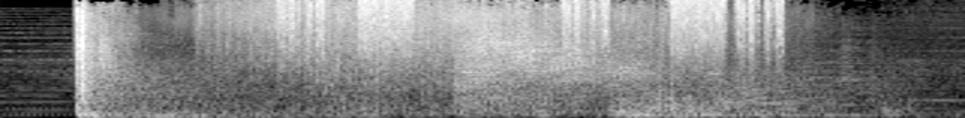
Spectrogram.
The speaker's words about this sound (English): Thor slams his hammer to make thunder.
